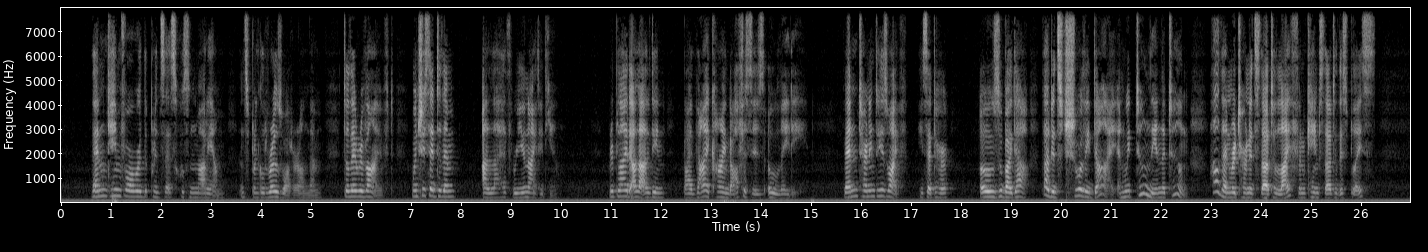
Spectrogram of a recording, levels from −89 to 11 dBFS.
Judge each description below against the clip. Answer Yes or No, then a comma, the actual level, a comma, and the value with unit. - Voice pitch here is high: Yes, high, 205 Hz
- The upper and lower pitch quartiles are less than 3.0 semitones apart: No, average, 4.5 semitones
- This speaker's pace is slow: No, average, 155 wpm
